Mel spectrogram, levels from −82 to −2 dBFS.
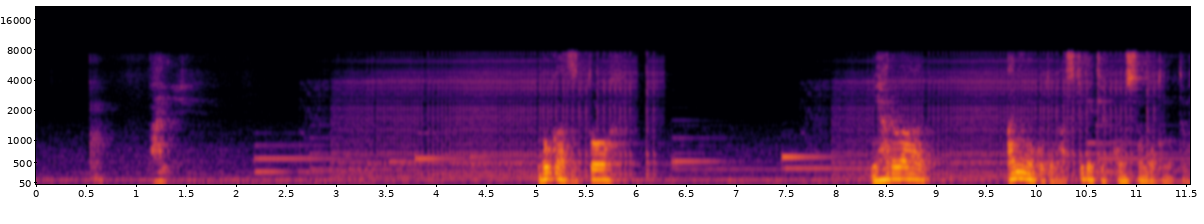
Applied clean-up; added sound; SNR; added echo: none; Cupboard open or close; 14 dB; reverberation time 1.3 s.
